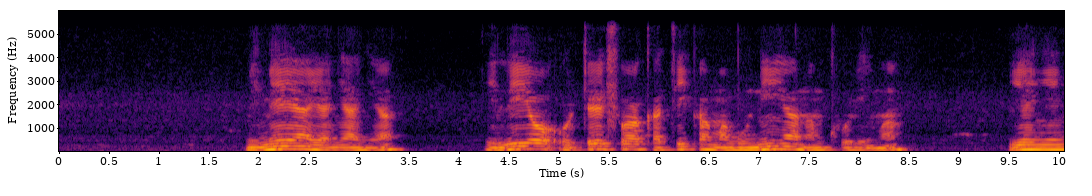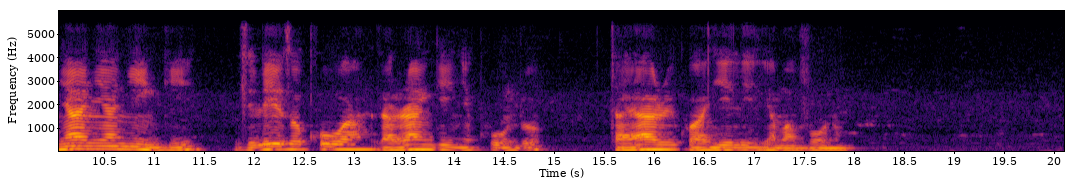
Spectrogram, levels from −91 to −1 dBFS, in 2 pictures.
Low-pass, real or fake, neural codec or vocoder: 5.4 kHz; real; none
